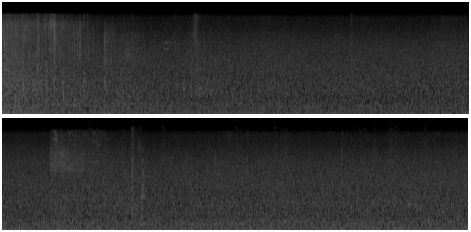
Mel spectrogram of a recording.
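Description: Water pours and roars steadily in an echoing space.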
